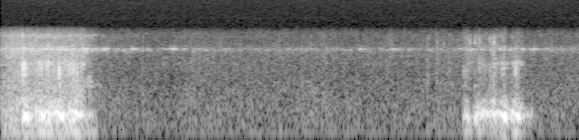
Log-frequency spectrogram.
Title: Snoring Chihuahua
